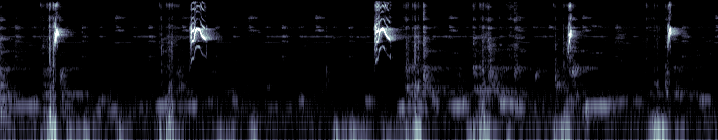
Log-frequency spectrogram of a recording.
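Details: Lure of a crested jay used to anger a rival bird and make it reply: piercing high chirps with fast pitch sweeps, six calls at irregular intervals of one to two seconds, otherwise quiet.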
